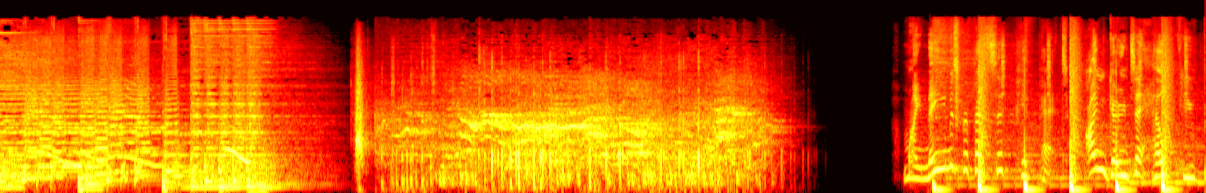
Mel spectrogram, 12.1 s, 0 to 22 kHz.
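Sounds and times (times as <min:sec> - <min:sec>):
cartoon running footsteps: 0:03.6 - 0:08.2.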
